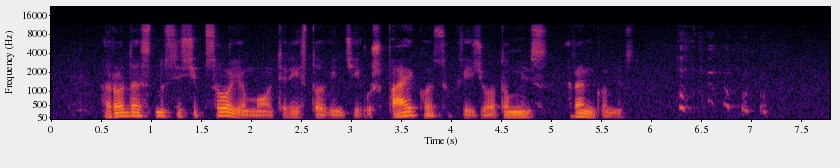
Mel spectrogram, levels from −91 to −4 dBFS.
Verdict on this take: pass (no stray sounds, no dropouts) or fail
fail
